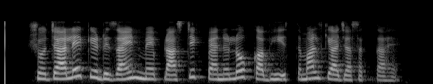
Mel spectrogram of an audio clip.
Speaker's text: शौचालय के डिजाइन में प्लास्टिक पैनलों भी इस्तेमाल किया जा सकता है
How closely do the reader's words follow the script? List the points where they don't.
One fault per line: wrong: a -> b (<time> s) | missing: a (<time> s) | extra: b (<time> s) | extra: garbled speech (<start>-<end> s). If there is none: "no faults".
extra: का (2.5 s)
